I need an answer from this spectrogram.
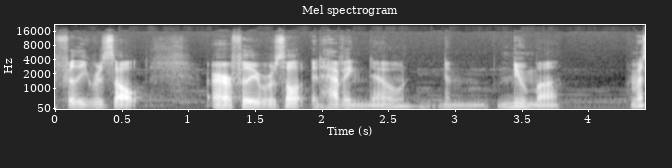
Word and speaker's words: Pneuma: Pneuma is the correct pronunciation.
